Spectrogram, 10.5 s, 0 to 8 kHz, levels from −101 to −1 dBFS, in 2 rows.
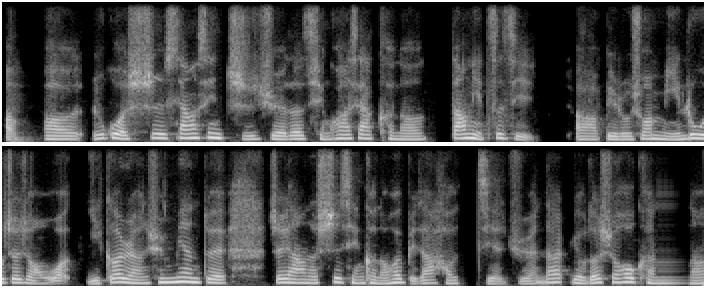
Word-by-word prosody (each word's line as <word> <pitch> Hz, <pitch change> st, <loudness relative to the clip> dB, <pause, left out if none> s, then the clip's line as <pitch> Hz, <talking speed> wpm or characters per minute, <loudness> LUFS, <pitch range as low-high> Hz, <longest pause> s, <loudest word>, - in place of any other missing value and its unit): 呃， -, -, -2 dB, 0.2 s
呃， 180 Hz, -2 st, 0 dB
如 215 Hz, +3 st, -2 dB
果 230 Hz, -3 st, +4 dB
是 235 Hz, +5 st, +1 dB
相 240 Hz, +1 st, +3 dB
信 250 Hz, 0 st, +4 dB
直 185 Hz, -6 st, -5 dB
觉 190 Hz, -2 st, -1 dB
的 195 Hz, +1 st, +1 dB
情 195 Hz, -1 st, -4 dB
况 220 Hz, +3 st, +1 dB
下， 225 Hz, -1 st, 0 dB
可 205 Hz, -2 st, -6 dB
能 170 Hz, +1 st, -4 dB, 0.2 s
当 225 Hz, +1 st, +4 dB
你 230 Hz, -, +5 dB
自 235 Hz, +6 st, 0 dB
己， 225 Hz, -, -6 dB, 0.3 s
呃， 165 Hz, -1 st, -3 dB
比 175 Hz, -, -2 dB
如 170 Hz, 0 st, -2 dB
说 195 Hz, +3 st, -1 dB
迷 175 Hz, -4 st, -1 dB
路 220 Hz, +2 st, +4 dB
这 210 Hz, 0 st, +2 dB
种， 165 Hz, -4 st, -3 dB
我 160 Hz, -1 st, -2 dB
一 160 Hz, -, -4 dB
个 225 Hz, +8 st, +2 dB
人 195 Hz, -6 st, +3 dB
去 230 Hz, +4 st, +1 dB
面 240 Hz, +1 st, +6 dB
对 205 Hz, -4 st, 0 dB, 0.3 s
这 210 Hz, -, +1 dB
样 200 Hz, -2 st, +2 dB
的 185 Hz, -, -1 dB
事 230 Hz, +5 st, +2 dB
情 200 Hz, -4 st, -2 dB
可 185 Hz, -, 0 dB
能 160 Hz, -1 st, -3 dB
会 210 Hz, -, +4 dB
比 215 Hz, -, -5 dB
较 175 Hz, -, -3 dB
好 180 Hz, -2 st, -6 dB, 0.2 s
解 155 Hz, -2 st, -3 dB
决。 150 Hz, 0 st, -8 dB
那 220 Hz, +1 st, +1 dB
有 185 Hz, -3 st, -1 dB
的 190 Hz, +3 st, +3 dB
时 225 Hz, -, -3 dB
候 235 Hz, +1 st, +4 dB
可 205 Hz, -4 st, -3 dB
能 170 Hz, 0 st, -7 dB
195 Hz, 310 characters per minute, -21 LUFS, 175-225 Hz, 0.3 s, 面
